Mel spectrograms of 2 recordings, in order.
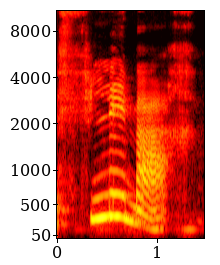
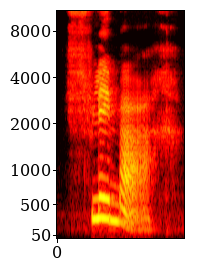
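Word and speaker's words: flemmard: prononciation ça se prononce flmar c'est pas comme femme c'est flemard j'ai la flemme ça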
